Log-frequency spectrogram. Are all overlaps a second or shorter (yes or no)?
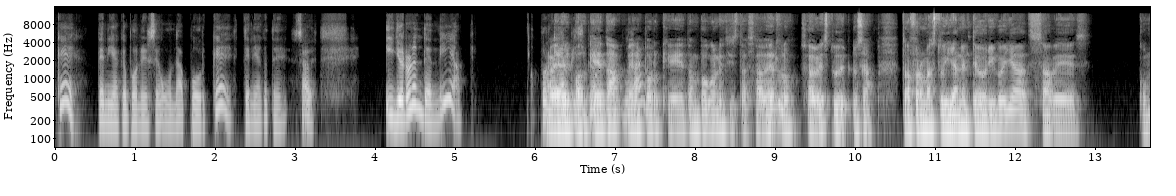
no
